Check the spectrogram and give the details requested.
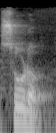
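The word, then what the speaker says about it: pseudo: ಅಲ್ಲಿ ಬರುತ್ತೆ okay ಸೂಡೋ ಸೊ ಇಲ್ಲಿ ಪಿ ಸೈಲೆಂಟ್ ಆಗಿದೆ ಇ ಸೈಲೆಂಟ್ ಆಗಿದೆ ಬರಿ ಯು ನ ಪ್ರೊನೌನ್ಸ್ ಮಾಡಬೇಕು ನೀವು ಎಸ್ ಯು ವಿಚ್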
